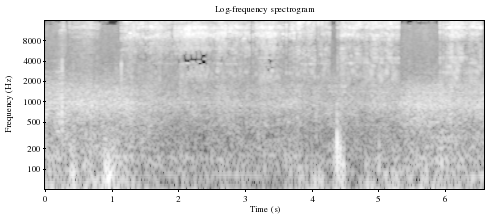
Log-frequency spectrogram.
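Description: Spinning reel being cranked to retrieve line, its gears running steadily, with a short low thump a little after four seconds in.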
